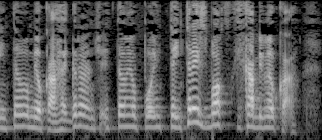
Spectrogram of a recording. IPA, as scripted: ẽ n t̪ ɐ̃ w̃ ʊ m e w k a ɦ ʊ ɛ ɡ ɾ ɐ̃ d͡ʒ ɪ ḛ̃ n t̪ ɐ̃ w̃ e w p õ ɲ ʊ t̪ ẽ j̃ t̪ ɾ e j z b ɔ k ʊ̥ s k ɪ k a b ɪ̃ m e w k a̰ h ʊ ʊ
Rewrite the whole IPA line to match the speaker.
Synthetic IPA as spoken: ẽ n t̪ ɐ̃ w̃ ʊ m e w k a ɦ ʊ ɛ ɡ ɾ ɐ̃ d͡ʒ ɪ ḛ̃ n t̪ ɐ̃ w̃ e w p õ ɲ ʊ t̪ ẽ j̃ t̪ ɾ e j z b ɔ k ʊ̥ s k ɪ k a b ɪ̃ m e w k a̰ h ʊ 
